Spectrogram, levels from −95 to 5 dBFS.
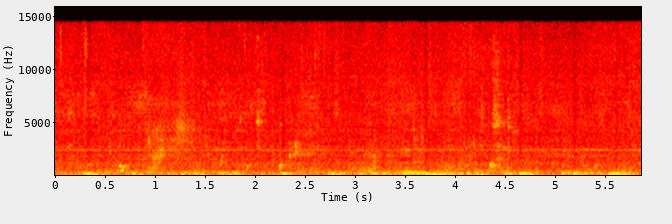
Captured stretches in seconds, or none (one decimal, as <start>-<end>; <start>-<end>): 0.0-0.9; 1.4-3.1; 4.3-4.7; 5.4-5.9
